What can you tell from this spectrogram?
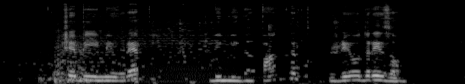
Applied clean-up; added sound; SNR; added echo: classical method spectral subtraction.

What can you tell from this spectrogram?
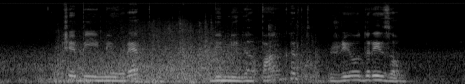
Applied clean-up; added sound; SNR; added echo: none; Car passing by; 4 dB; none.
